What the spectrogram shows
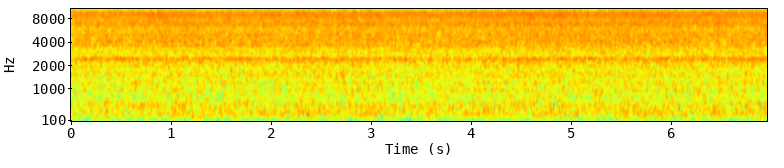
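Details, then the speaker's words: Record Power CamVac CGV286 dust extractor, both motors running without baffles, meter at the machine reading 85 dB; loud constant air rush with thin high whistle, ear-ringing if run continuously; normal running. "okay just took a level meeting reading at the machine itself and it went up to 85 so getting quite noisy and if that was running all the time it certainly would start making your ears ring"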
